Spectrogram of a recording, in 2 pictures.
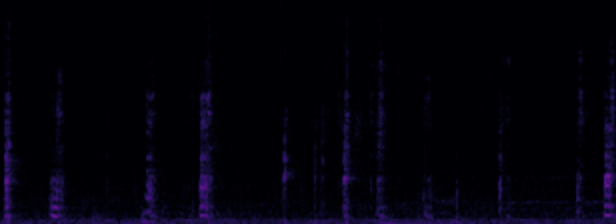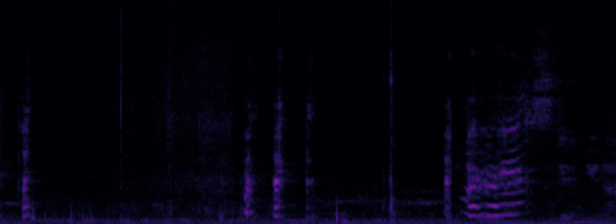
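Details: A house cat chirps at prey such as birds from a window, giving short, clicky chirps at an irregular pace of about two a second and ending with a wavering trilled chirp, over a faint indoor hum.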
